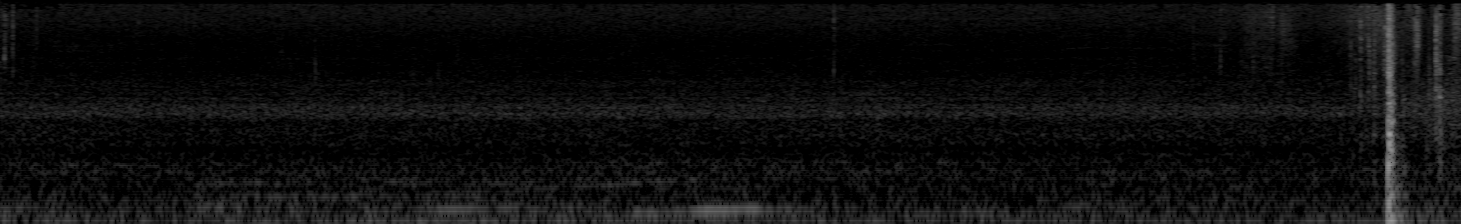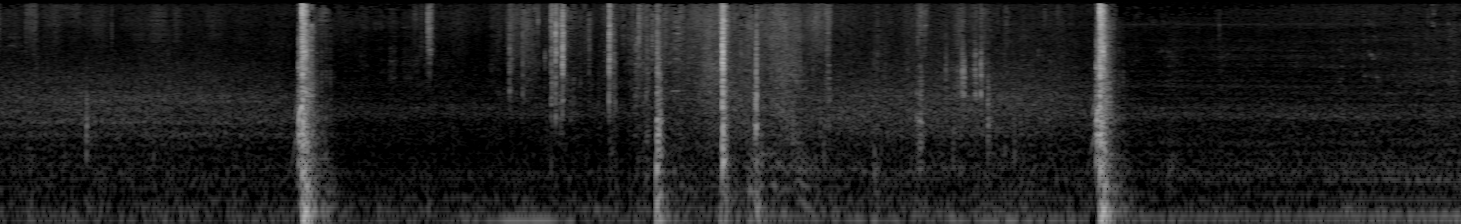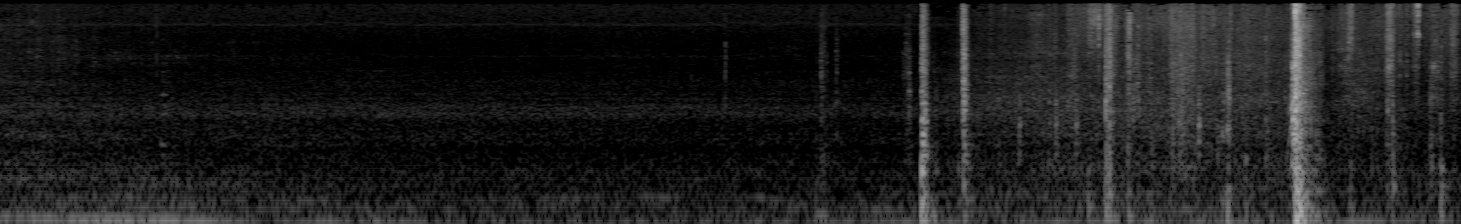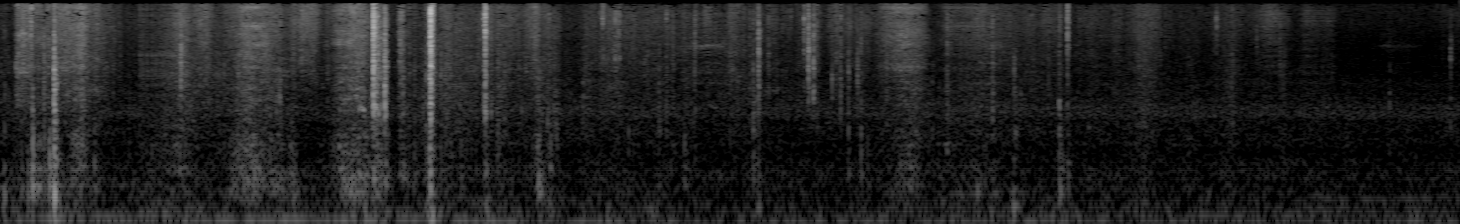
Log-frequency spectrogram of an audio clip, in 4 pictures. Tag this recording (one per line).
car-interior
getting-in-car
belt
door-slam
seat
car-door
